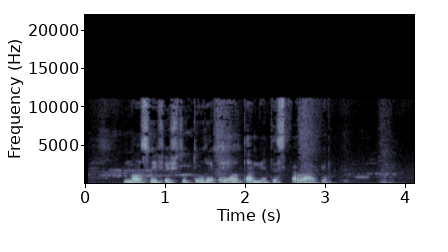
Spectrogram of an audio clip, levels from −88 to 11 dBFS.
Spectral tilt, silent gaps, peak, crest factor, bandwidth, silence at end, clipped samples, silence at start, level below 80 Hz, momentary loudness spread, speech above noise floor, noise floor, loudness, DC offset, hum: -5 dB/octave; none; -6 dBFS; 20 dB; 11.5 kHz; 0.3 s; under 0.1%; 0.2 s; -62 dBFS; 21 LU; 24 dB; -49 dBFS; -25 LUFS; under 0.1%; none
